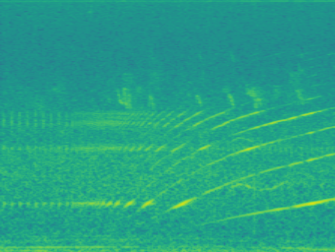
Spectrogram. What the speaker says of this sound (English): That siren going off is indicating that hydrogen has been detected.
